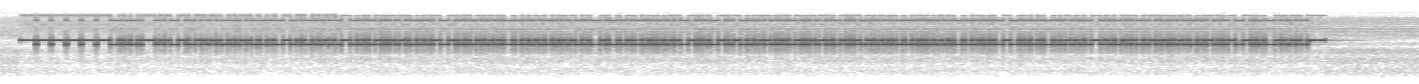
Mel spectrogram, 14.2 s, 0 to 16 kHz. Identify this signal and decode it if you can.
RTTY (50 baud, 450 Hz shift), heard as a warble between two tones, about 2350 Hz centre. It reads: POZWALA ON IM ZYC GODNIE I W TEN SPOSOB PRZYCZYNIA SIE DO ELIMINACJI UBOSTWA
